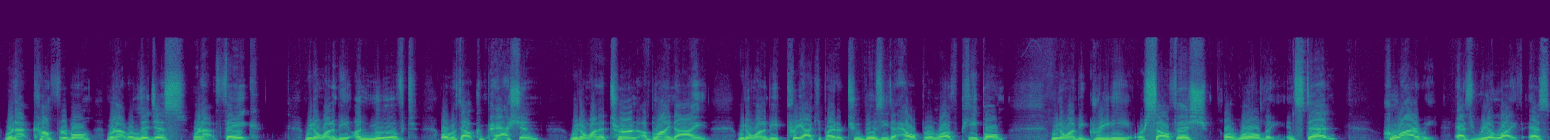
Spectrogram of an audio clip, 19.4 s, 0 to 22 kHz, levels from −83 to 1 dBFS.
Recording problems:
distortion; slight; 10 dB below the speech

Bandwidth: 16 kHz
